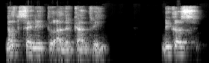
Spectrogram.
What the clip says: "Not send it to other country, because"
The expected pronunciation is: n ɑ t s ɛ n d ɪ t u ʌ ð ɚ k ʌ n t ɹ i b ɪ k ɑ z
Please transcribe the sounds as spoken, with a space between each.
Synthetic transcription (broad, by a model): n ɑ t s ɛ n ɪ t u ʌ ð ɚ k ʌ n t ɹ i b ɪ k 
